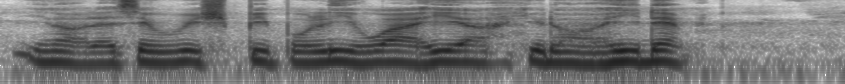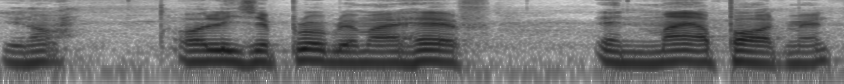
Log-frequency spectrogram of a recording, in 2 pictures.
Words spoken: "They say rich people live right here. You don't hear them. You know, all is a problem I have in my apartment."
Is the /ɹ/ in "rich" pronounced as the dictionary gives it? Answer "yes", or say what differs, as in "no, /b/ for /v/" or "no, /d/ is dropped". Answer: no, /w/ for /ɹ/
